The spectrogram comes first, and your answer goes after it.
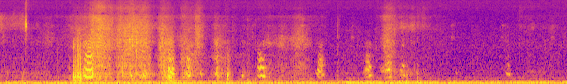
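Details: Five-day-old Border Collie puppies from the Jewel and Cooper litter at Magical Fields. They give repeated short, high squeaks and whimpers, about a dozen spread unevenly, over soft rustling and a low indoor hum.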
